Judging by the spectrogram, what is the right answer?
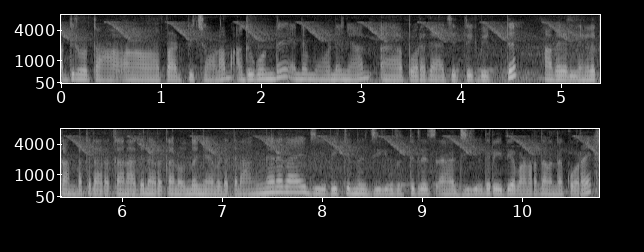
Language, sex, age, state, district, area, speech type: Malayalam, female, 18-30, Kerala, Alappuzha, rural, spontaneous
